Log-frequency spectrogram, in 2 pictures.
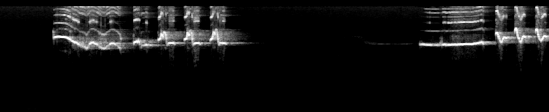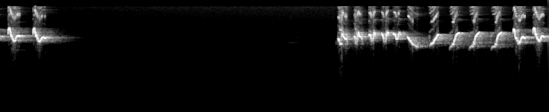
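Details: Orange-headed thrush song played as a lure to make other thrushes answer and sing: loud whistled phrases with rapid warbled, trilled notes, three bursts separated by pauses.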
